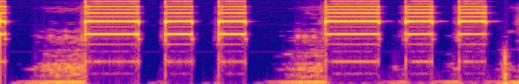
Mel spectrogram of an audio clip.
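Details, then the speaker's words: Desktop computer at power-on with no display and blinking display light: one long beep then two short ones, repeating about every two seconds; RAM fault beep code, fix by removing and reseating the RAM. "लेकिन केवल इस तरह की beep आती रहे और आपका display ना आए। तो इसका मतलब है रम की प्रॉब्लम है।"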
